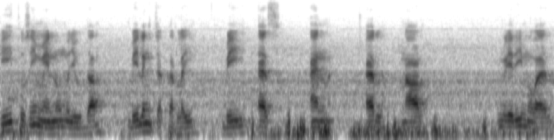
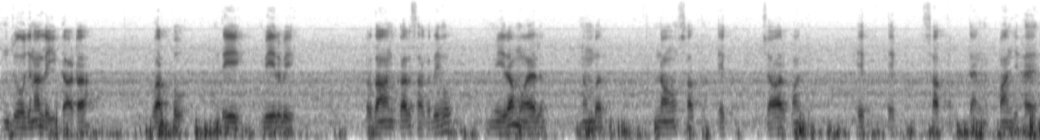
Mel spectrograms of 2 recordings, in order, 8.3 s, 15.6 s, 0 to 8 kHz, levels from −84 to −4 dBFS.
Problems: constant background noise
